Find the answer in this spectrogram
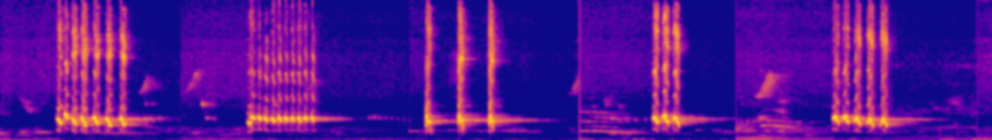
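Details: Lure call of a young forest flock of Yellow-vented Bulbuls, chattering in the nguplik style to draw companions into calling. Five quick bubbling bursts of five to seven notes, plus a few sharp separate chips, with light background rumble.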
